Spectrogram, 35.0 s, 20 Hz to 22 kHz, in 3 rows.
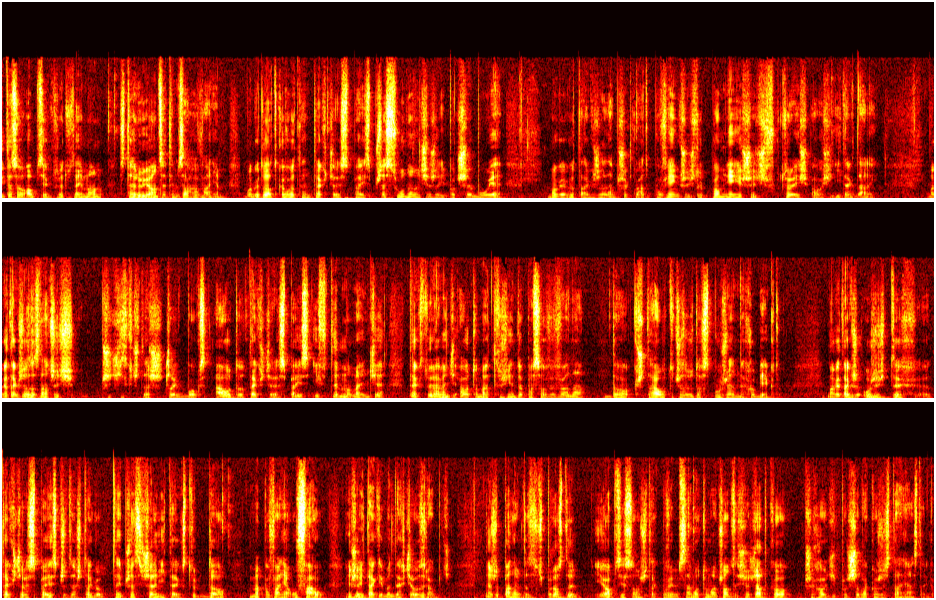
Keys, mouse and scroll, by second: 1.3 click, 4.0 click, 7.9 shift+click, 14.6 click, 26.0 click, 29.9 click, 31.8 click.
